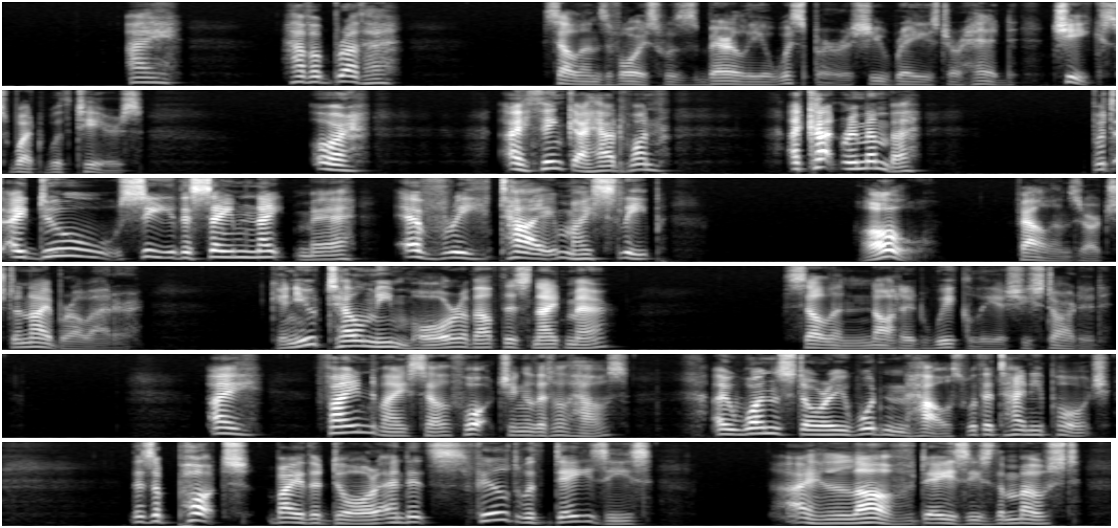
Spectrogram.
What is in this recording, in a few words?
female, british, horror, litRPG, 3rd person; audiobook narrator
